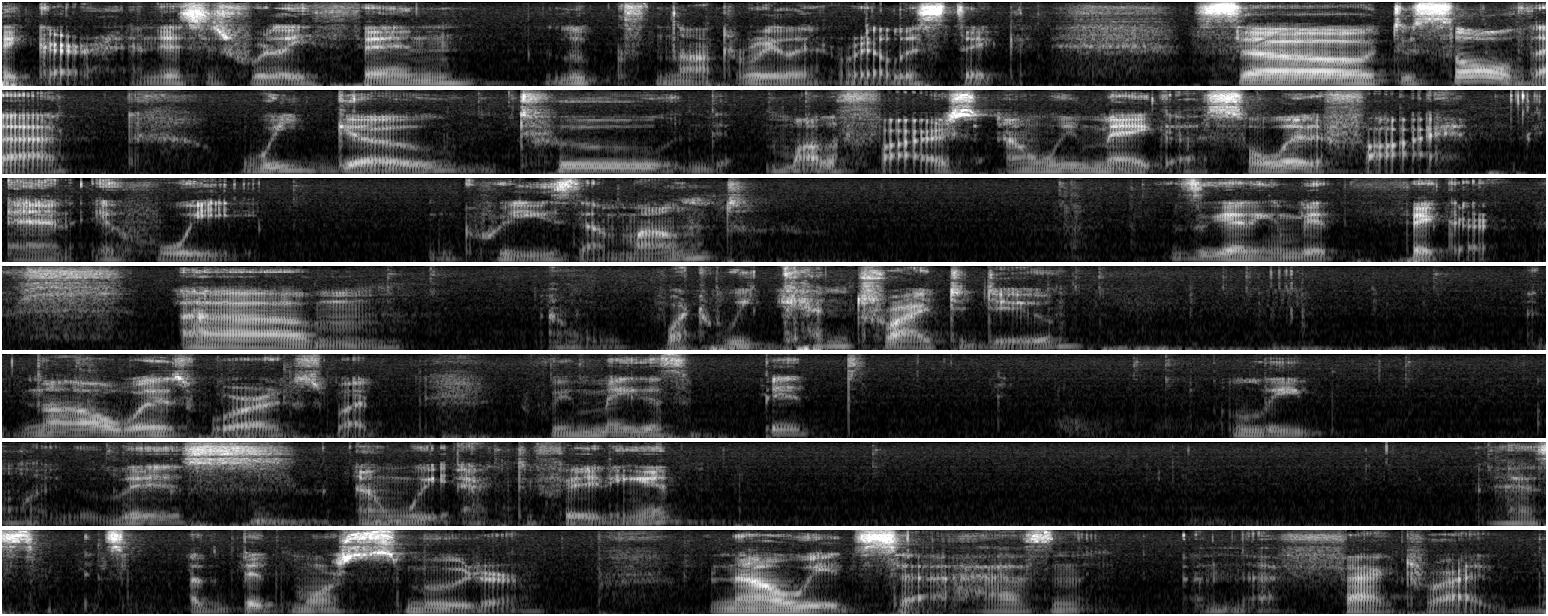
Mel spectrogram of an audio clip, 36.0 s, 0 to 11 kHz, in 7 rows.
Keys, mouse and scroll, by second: 0.7-2.3 middle drag, 2.3 Tab, 5.0 Tab, 8.3-9.6 drag, 9.8-12.9 middle drag, 11.5-13.3 drag, 14.1 middle click, 16.7-18.6 drag, 17.8 KP_1, 18.1 Tab, 19.0-21.4 right drag, 19.7 z, 20.1 b, 21.0 click, 21.4 z, 22.0 e, 22.5-24.3 right drag, 22.7 s, 24.3 click, 24.5-30.8 drag, 26.4 Tab, 31.0-32.0 middle drag, 33.2 middle click, 35.5 Tab.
